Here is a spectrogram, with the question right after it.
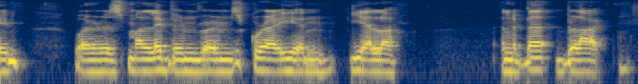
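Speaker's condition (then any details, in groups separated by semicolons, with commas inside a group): Multiple sclerosis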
